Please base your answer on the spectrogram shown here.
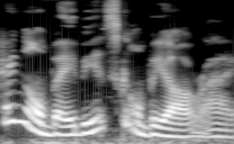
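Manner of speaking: put-on very southern, sweet, swooping Louisiana accent. Retelling what a woman said while massaging his shoulder, imitating a sweet southern Louisiana accent. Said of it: "very southern, sweet, a Louisiana flair".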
